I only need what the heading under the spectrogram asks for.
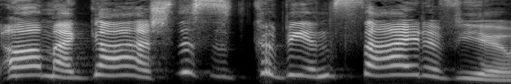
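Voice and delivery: dramatic, played big, very high in pitch. Retelling how Tyra Banks opened her talk show: dramatic Tyra Banks imitation. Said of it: "being all dramatic and being like".

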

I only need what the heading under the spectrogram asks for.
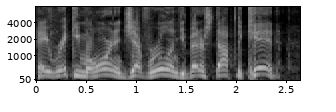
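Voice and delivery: very high, screamed delivery. Retelling yelling at players from the stands as a kid: imitating own past scream. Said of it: "and I screamed".

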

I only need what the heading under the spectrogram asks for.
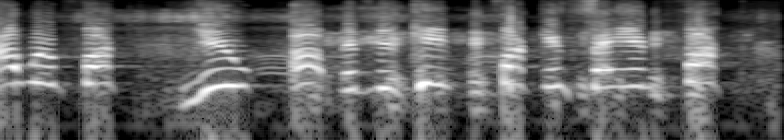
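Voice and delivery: put-on very high, slow, drawn-out menacing yell. Retelling how they scold someone for cussing, acting out yelling. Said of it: "when I'm yelling at him for cussing".

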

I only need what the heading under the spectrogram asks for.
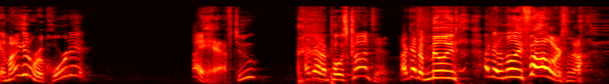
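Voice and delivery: mock bragging, high and loud.

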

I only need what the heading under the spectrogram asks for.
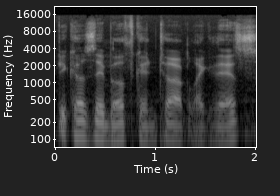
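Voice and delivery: low, gentle voice. Imitating Elizabeth Holmes while naming a TV casting: Elizabeth Holmes voice. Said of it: "My impression of Elizabeth Holmes".

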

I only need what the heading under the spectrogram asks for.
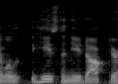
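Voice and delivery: ordinary delivery

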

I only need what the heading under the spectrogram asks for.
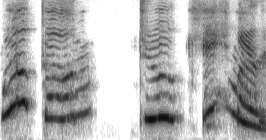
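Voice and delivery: very high-pitched crazed voice. Speaker imitates a kmart deli worker's greeting in a crazy high voice. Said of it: "this crazy high voice".

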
